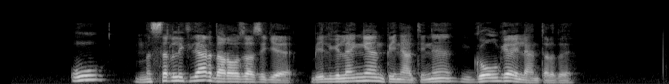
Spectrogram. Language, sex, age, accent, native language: Uzbek, male, 25-34, Jizzax, Uzbek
